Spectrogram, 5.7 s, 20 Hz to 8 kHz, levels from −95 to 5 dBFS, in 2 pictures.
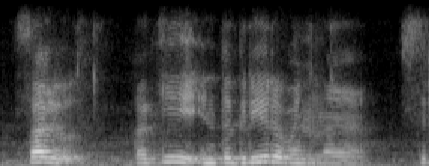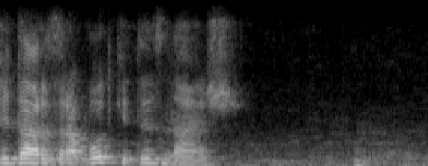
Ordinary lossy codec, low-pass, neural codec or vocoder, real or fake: Opus, 24 kbps; 7.2 kHz; none; real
